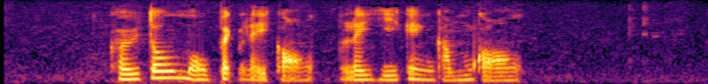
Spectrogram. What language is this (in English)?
Cantonese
